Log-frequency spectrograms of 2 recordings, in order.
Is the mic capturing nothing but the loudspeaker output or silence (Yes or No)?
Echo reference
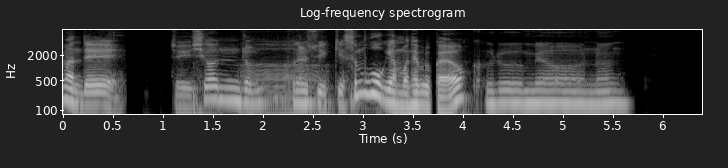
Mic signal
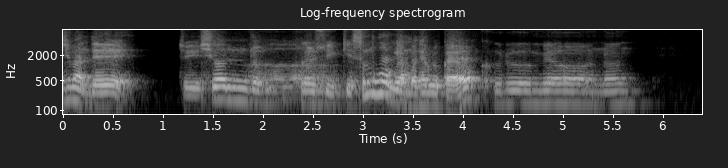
Yes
